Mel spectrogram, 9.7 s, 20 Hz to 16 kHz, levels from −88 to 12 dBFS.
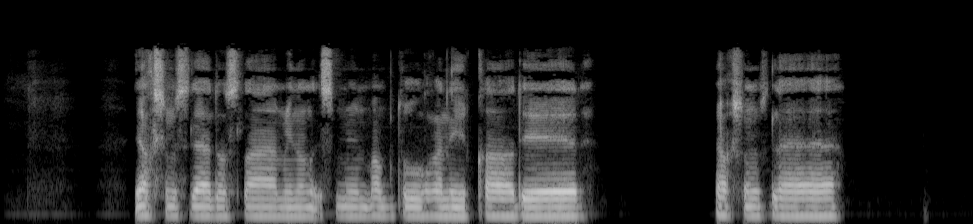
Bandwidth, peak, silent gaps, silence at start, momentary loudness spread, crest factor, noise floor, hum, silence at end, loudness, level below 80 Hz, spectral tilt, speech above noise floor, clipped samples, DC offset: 8.2 kHz; -2 dBFS; none; 1.35 s; 9 LU; 18 dB; under -90 dBFS; none; 1.35 s; -19 LUFS; -58 dBFS; -4.5 dB/octave; over 72 dB; under 0.1%; under 0.1%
